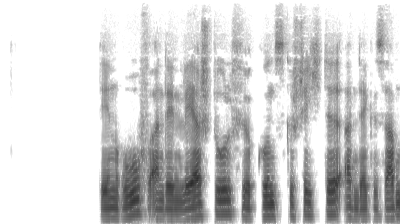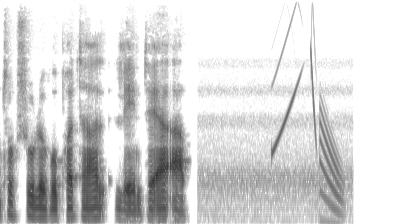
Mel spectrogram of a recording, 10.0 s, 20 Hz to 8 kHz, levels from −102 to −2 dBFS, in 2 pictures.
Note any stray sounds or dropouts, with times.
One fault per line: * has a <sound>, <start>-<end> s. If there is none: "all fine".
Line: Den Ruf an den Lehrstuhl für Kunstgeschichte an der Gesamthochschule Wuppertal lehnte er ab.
* has a chirp, 8.4-9.4 s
